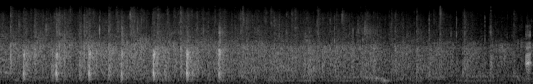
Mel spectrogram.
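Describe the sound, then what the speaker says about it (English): A commencement ceremony audience breaks into steady applause, a dense wash of many hands clapping with a few sharper claps standing out near the front, continuing without pause for several seconds. "I'm going to ask you to hold your applause"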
